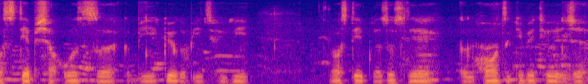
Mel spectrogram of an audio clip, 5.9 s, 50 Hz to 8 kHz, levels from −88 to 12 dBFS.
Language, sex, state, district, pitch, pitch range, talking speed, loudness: Rengma, male, Nagaland, Kohima, 85 Hz, 80-90 Hz, 205 wpm, -20 LUFS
